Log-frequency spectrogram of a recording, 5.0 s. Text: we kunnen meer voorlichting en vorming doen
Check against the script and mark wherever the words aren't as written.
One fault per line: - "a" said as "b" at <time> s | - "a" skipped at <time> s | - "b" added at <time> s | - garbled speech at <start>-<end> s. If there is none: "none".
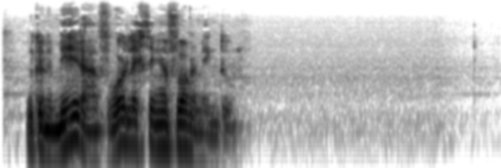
- "aan" added at 0.9 s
